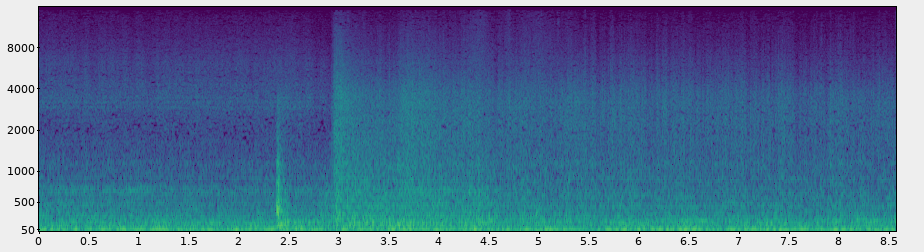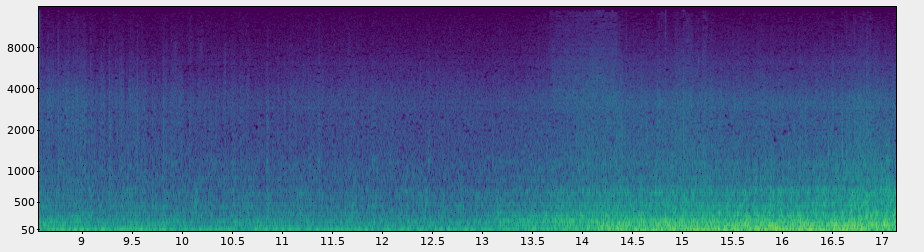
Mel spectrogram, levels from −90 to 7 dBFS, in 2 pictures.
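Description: No technical faults occur anywhere in this recording of sounds, so there is nothing to describe in time order.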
